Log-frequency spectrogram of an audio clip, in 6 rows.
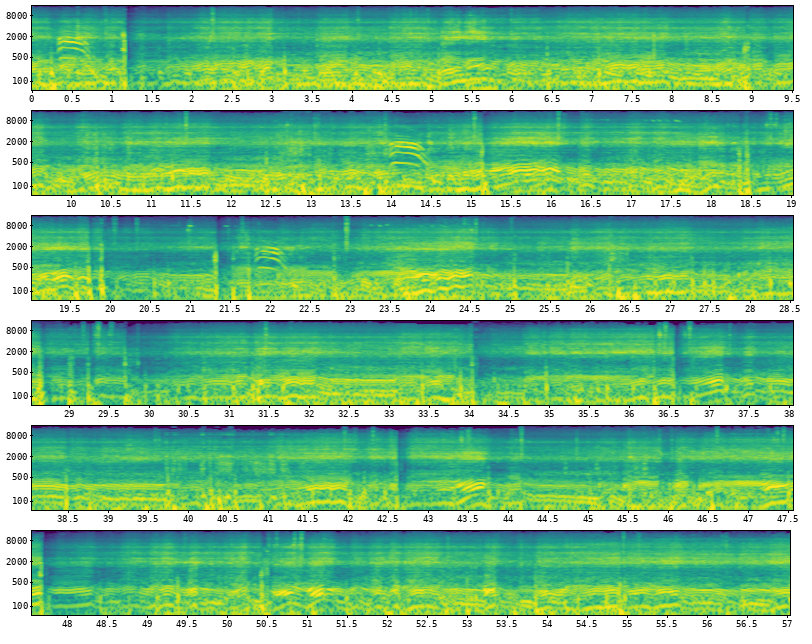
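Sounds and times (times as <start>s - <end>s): atv engine revving: 0.0s - 57.0s.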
